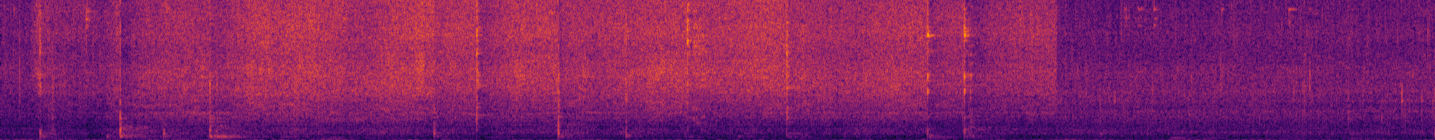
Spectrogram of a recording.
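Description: Onions and ginger-garlic paste sizzling in oil in a metal pressure cooker, stirred with a spatula that scrapes and clicks against the pot. A little after five seconds the stirring stops and the frying settles to a quieter, steady sizzle.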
